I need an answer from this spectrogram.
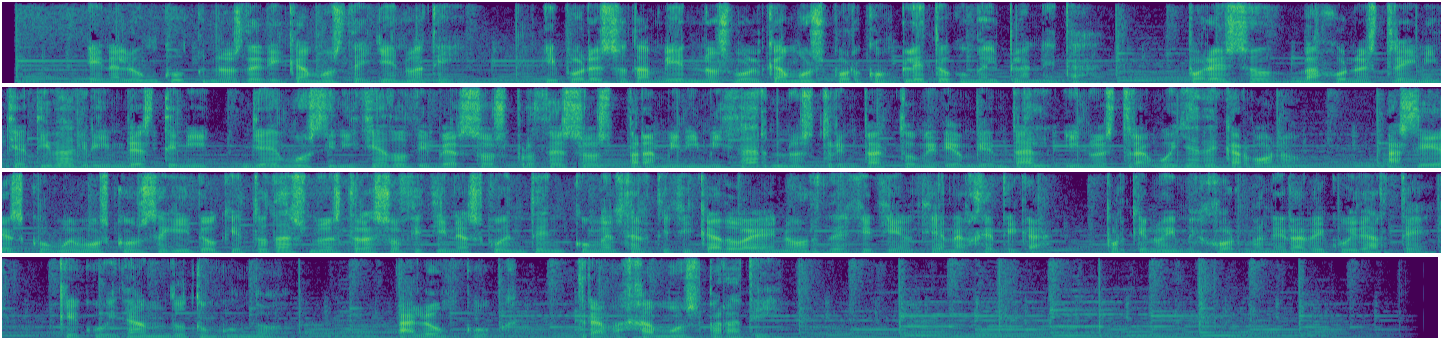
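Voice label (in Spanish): Corporativo, locución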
